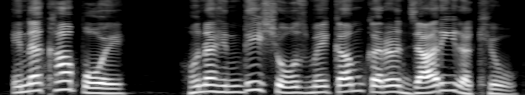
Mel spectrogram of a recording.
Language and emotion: Sindhi, neutral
